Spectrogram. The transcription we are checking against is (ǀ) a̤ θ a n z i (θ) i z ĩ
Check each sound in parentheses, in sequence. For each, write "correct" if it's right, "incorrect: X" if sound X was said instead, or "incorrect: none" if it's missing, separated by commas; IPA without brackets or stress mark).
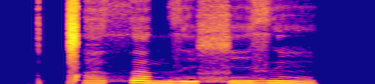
correct, incorrect: ɬ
